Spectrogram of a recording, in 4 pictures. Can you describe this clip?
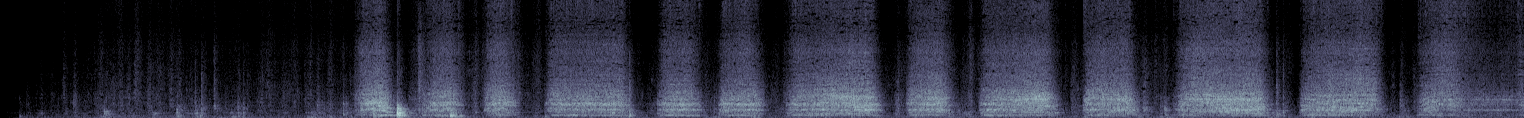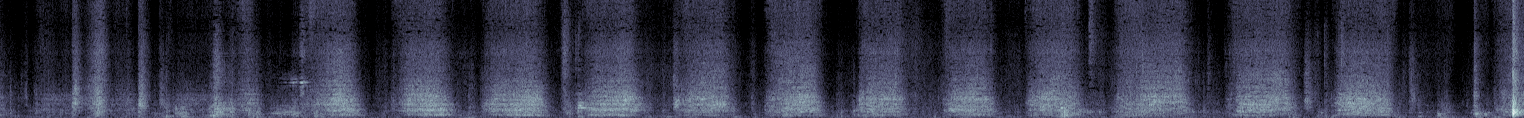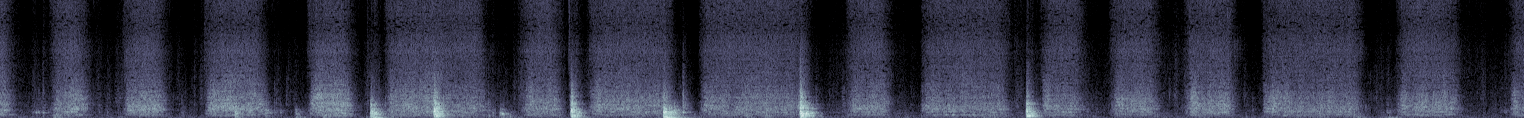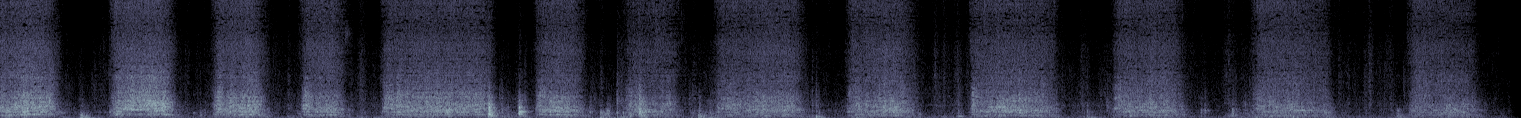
goats milking in plastic bucket
Farmer milking a goat by hand. Bucket is half-full of milk. Goats and bucket stands on a wooden platform.
bucket, chevre, full, Goat, lait, Milking, plastic, plastique, plein, seau, traite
